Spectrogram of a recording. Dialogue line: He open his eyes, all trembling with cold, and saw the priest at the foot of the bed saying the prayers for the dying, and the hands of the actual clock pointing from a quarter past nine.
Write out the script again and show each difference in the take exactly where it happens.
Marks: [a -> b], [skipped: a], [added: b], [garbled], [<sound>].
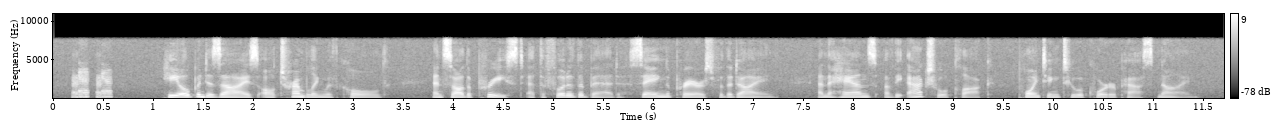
[laugh] He [open -> opened] his eyes, all trembling with cold, and saw the priest at the foot of the bed saying the prayers for the dying, and the hands of the actual clock pointing [from -> to] a quarter past nine.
